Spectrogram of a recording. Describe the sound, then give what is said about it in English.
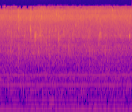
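A steady hiss of food sizzling in a hot skillet, with small pops and crackles scattered through the continuous frying noise and no voices. “I got the hot skillet. It's sizzling.”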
